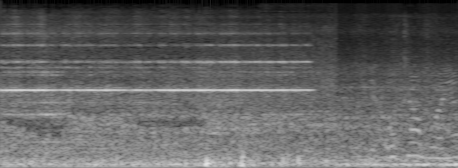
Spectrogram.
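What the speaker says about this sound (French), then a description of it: "Mais peut-être que c'est juste le bruit des freins." Car noise on steep slopes, likely the brakes, a steady rumbling drone with a high whine that stops partway, a couple of knocks, and talk over it.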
